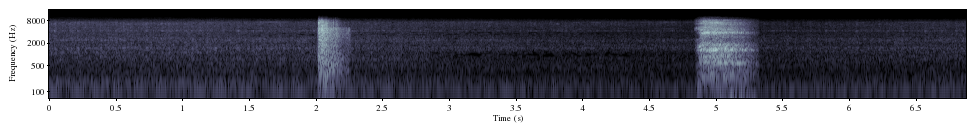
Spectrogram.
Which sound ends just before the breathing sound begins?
explosion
